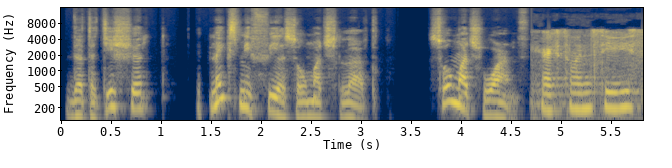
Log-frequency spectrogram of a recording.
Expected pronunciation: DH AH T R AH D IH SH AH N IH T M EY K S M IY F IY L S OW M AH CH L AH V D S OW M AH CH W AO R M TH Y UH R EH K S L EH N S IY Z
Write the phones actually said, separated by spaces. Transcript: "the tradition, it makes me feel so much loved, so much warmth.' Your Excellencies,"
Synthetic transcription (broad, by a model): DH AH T AH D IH SH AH N IH T M EY K S M IY F IY L S OW M AH CH L AH V D S OW M AH CH W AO R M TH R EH K S L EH N S IY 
